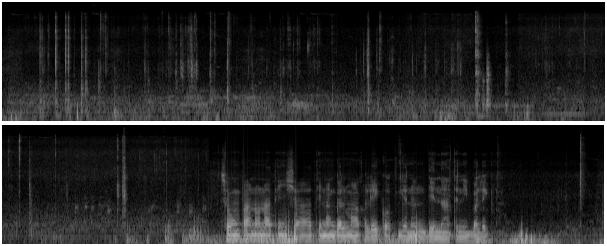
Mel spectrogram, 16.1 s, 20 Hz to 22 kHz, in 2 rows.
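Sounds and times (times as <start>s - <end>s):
cord being handled: 0.3s - 9.0s.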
